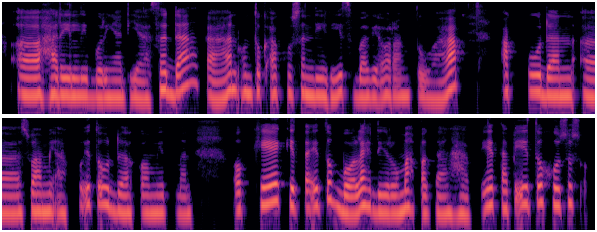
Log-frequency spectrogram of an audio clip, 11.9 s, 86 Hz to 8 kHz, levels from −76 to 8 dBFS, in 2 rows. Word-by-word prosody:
eee, 190 -1 +4
hari 190 0 +2
liburnya 175 -1 0
dia. 165 -1 -3
Sedangkan 225 - +1
untuk 205 +1 -2
aku 200 +1 -4
sendiri 185 -1 0
sebagai 175 -3 -3
orang 185 -1 -2
tua 160 +10 +1 0.4
aku 215 -1 -1
dan, 185 0 +2
eee, 175 -2 0
suami 185 0 +1
aku 180 +7 -5
itu 245 0 +1
udah 180 -2 0
komitmen. 175 -1 -4 0.4
"Oke, 240 +8 +4
kita 225 -4 0
itu 230 +6 0
boleh 190 +3 +4
di 180 -1 +1
rumah 190 +4 +2
pegang 175 -1 -3
HP, 170 +7 -1
tapi 210 +1 -1
itu 260 +1 +2
khusus, 240 0 -1
185 Hz, 150 wpm, -24 LUFS, 175-215 Hz, 0.4 s, eee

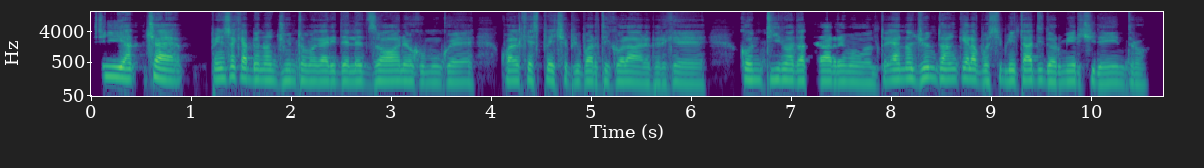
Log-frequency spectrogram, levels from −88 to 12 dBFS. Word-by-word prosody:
Sì, 185 -2 +3
a 160 -1 +3
cioè, 150 -6 +6 0.3
pensa 165 +4 +2
che 175 - +2
abbiano 155 -2 +2
aggiunto 140 0 -3
magari 135 0 +1
delle 135 -1 -1
zone 140 +1 +2
o 135 - -2
comunque, 125 0 -5 0.2
qualche 140 +1 0
specie 140 0 -1
più 130 +3 -6
particolare, 130 -1 -1
perché 115 -1 -6 0.3
continua 150 0 -1
ad 145 - -2
attrarre 140 -2 +1
molto, 125 -2 -6
e 145 - -2
hanno 155 +2 +3
aggiunto 165 0 +1
anche 155 +1 +1
la 155 - +5
possibilità 140 +1 +1
di 145 0 -7
dormirci 135 0 -1
dentro. 120 -2 -6
135 Hz, 170 wpm, -25 LUFS, 130-150 Hz, 0.3 s, cioè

